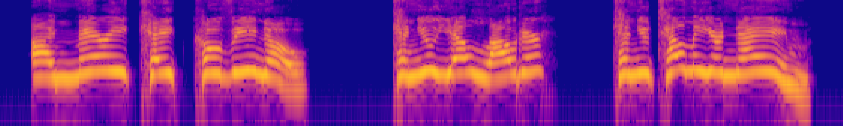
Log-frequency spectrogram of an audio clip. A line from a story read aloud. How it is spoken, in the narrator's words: It came in a high, thin scream she could barely make out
